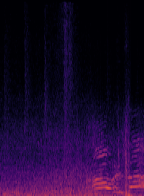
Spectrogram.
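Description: Low wind rumble on the microphone over a wash of water noise from paddling canoes, with a short vocal call about one and a half seconds in.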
